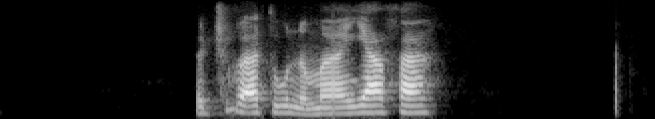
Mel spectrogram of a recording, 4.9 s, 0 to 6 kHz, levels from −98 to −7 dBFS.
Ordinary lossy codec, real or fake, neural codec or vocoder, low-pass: Opus, 32 kbps; real; none; 5.4 kHz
